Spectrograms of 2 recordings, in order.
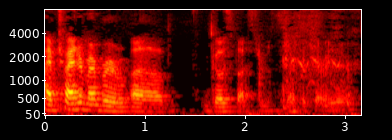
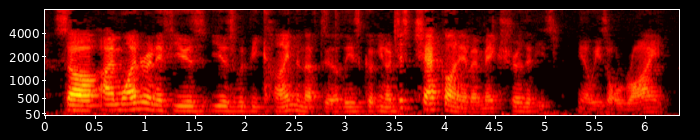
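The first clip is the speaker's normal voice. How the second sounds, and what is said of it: Put-on Irish-British accent. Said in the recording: “I love the accent. That was awesome. ... I almost got a British accent. Irish accent.”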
